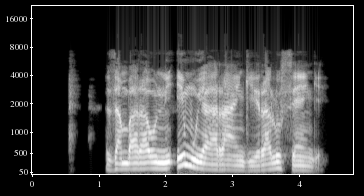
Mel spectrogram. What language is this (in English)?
Taita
